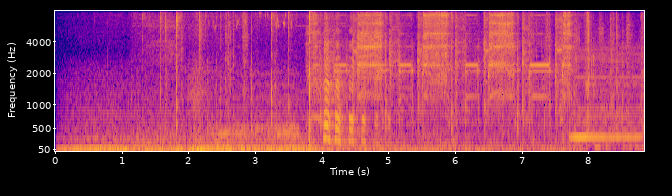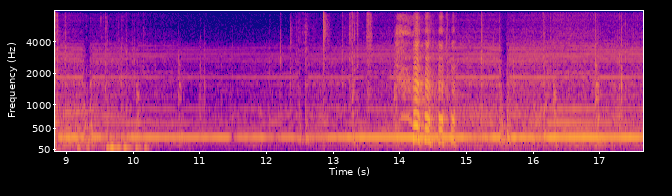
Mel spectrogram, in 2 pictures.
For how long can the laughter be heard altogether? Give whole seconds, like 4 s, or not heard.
2 s.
